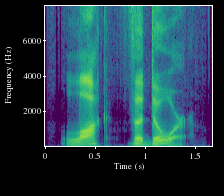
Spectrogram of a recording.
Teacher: The K connects to the th.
